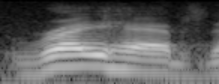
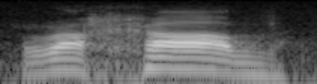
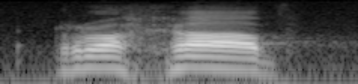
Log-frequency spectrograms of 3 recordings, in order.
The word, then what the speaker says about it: Rahab: And so we have the same thing in Rahab's name.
